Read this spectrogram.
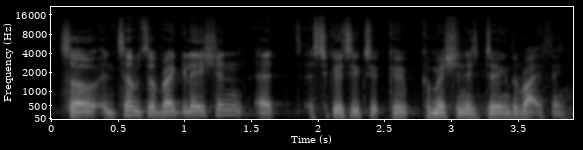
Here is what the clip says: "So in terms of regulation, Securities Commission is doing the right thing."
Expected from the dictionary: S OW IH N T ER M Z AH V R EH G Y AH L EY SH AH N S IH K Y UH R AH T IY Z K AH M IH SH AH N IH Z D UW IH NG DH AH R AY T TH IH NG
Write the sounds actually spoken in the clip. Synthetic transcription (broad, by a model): S OW IH N T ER M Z AH V R EH G Y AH L EY SH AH N S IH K Y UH R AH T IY K AH M IH SH AH N IH Z D UW IH NG DH AH R AY T TH IH NG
